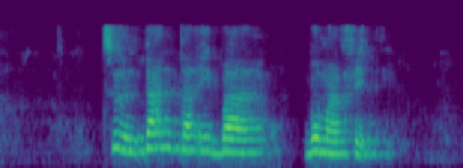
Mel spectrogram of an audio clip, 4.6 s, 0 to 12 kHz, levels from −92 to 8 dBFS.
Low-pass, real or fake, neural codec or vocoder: 7.2 kHz; fake; codec, 16 kHz, 4.8 kbps, FACodec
